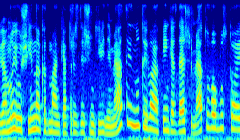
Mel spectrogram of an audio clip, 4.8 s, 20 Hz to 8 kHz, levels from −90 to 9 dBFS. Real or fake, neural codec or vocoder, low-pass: real; none; 7.2 kHz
